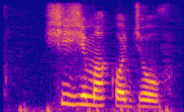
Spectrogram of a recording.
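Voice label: "сизима кодзув", Komi, female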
